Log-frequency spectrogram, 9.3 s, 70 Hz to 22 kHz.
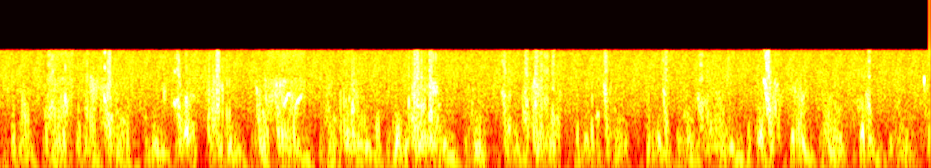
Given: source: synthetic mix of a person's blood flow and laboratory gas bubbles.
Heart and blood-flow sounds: Doppler ultrasound of blood flow; precordium
0.21-0.34 s: bubbles
0.44-0.75 s: bubbles
0.86-1.33 s: bubbles
1.64-1.69 s: bubbles
1.73-1.99 s: bubbles
2.07-2.34 s: bubbles
2.54-3.07 s: bubbles
3.39-3.85 s: bubbles
3.98-4.46 s: bubbles
5.02-5.14 s: bubbles
5.23-5.64 s: bubbles
5.90-6.13 s: bubbles
6.63-6.72 s: bubbles
6.97-7.29 s: bubbles
7.62-7.86 s: bubbles
7.93-8.10 s: bubbles
8.23-8.76 s: bubbles
9.22-9.32 s: bubbles
From the record:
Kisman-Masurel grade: 242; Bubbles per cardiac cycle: several, 3 to 8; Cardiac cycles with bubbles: 100%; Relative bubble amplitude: moderate (0.250 to 0.450); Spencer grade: 3 (all of the cardiac periods contain showers or single bubble signals, but not dominating or overriding the cardiac motion signals); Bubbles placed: anywhere in the cardiac cycle

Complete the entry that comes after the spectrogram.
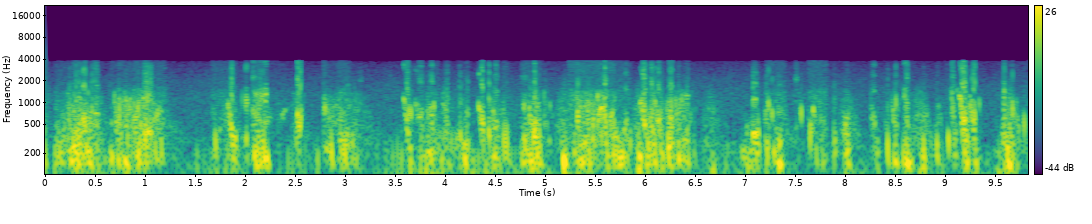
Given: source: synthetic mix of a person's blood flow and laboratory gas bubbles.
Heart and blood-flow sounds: Doppler ultrasound of blood flow; subclavian vein
0.00-0.05 s: bubbles
0.08-0.59 s: bubbles
0.64-1.22 s: bubbles
1.66-2.44 s: bubbles
2.48-2.60 s: bubbles
2.79-3.17 s: bubbles
3.56-4.26 s: bubbles
4.30-4.67 s: bubbles
4.76-5.10 s: bubbles
5.22-5.88 s: bubbles
5.92-6.51 s: bubbles
6.94-7.41 s: bubbles
7.49-7.83 s: bubbles
7.87-7.93 s: bubbles
7.97-8.07 s: bubbles
8.26-8.36 s: bubbles
8.39-8.71 s: bubbles
8.76-8.84 s: bubbles
8.90-9.38 s: bubbles
9.54-9.84 s: bubbles
From the record:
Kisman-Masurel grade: 343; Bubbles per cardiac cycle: rolling drumbeat, 9 or more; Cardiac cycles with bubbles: 100%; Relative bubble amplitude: loud (0.450 to 0.775); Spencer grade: 3 (all of the cardiac periods contain showers or single bubble signals, but not dominating or overriding the cardiac motion signals); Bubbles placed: anywhere in the cardiac cycle

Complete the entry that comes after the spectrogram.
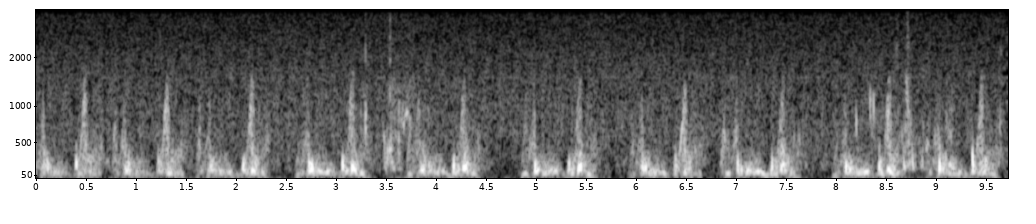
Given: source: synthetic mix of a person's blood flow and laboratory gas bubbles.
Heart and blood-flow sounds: Doppler ultrasound of blood flow; precordium
3.24-3.35 s: bubbles
3.47-3.98 s: bubbles
8.18-8.26 s: bubbles
8.33-8.43 s: bubbles
8.54-8.92 s: bubbles
8.98-9.23 s: bubbles
9.64-9.69 s: bubbles
From the record:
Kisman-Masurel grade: 221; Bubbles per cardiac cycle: several, 3 to 8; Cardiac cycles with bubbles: 10 to 50%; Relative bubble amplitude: barely perceptible (0.100 to 0.250); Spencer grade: 2 (many but less than half of the cardiac periods contain bubble signals, singularly or in groups); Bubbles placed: only in the low amplitude regions of the cardiac cycle

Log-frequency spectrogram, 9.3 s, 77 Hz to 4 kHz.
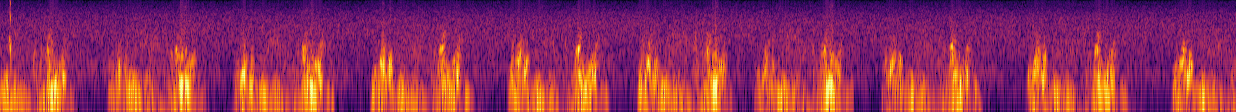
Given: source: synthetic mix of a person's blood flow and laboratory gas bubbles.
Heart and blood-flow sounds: Doppler ultrasound of blood flow; precordium
0.06-0.12 s: bubbles
From the record:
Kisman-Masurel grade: 211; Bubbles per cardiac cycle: several, 3 to 8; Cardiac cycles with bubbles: 1 to 10%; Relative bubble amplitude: barely perceptible (0.100 to 0.250); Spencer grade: 1 (occasional bubble signal discernible with the cardiac motion signal, with majority of cardiac periods free of bubbles); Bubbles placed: anywhere in the cardiac cycle

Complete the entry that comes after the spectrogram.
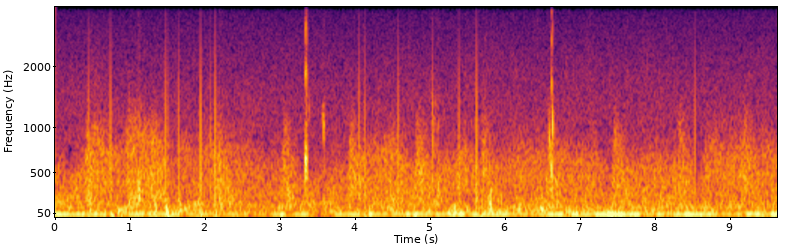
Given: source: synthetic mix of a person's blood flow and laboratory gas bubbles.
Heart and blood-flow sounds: Doppler ultrasound of blood flow; subclavian vein
1.08-1.16 s: bubbles
2.16-2.22 s: bubbles
3.28-3.39 s: bubbles
3.55-3.59 s: bubbles
5.00-5.13 s: bubbles
6.41-6.43 s: bubbles
6.54-6.66 s: bubbles
From the record:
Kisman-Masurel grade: 121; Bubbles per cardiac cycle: 1 to 2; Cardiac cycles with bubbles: 10 to 50%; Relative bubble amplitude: barely perceptible (0.100 to 0.250); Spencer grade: 2 (many but less than half of the cardiac periods contain bubble signals, singularly or in groups); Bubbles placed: anywhere in the cardiac cycle

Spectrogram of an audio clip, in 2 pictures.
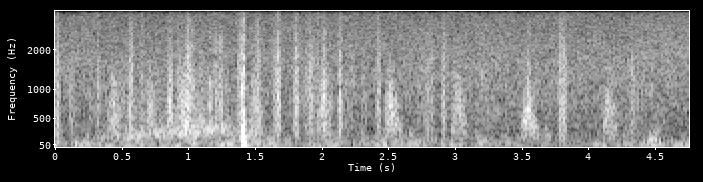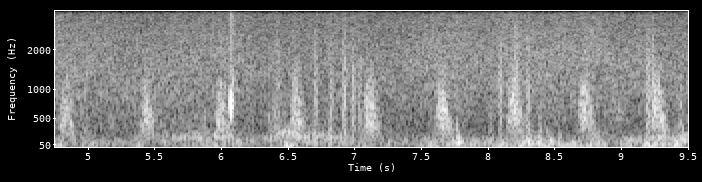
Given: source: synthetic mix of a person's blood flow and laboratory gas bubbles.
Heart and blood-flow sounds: Doppler ultrasound of blood flow; subclavian vein
6.05-6.10 s: bubbles
From the record:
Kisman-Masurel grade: 113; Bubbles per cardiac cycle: 1 to 2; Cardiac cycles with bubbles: 1 to 10%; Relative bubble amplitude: loud (0.450 to 0.775); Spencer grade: 1 (occasional bubble signal discernible with the cardiac motion signal, with majority of cardiac periods free of bubbles); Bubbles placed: anywhere in the cardiac cycle

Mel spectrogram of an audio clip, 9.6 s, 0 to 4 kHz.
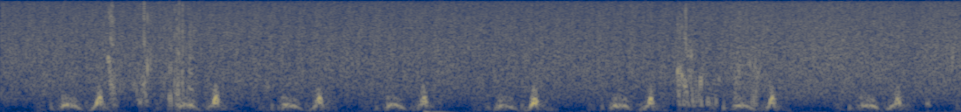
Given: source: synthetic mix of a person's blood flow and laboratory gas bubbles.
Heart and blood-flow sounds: Doppler ultrasound of blood flow; precordium
1.05-1.53 s: bubbles
1.61-1.96 s: bubbles
6.70-7.18 s: bubbles
7.28-7.42 s: bubbles
7.46-7.62 s: bubbles
9.25-9.31 s: bubbles
9.50-9.54 s: bubbles
From the record:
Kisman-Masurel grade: 221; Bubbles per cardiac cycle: several, 3 to 8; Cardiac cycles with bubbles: 10 to 50%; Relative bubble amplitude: barely perceptible (0.100 to 0.250); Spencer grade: 2 (many but less than half of the cardiac periods contain bubble signals, singularly or in groups); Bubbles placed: only in the low amplitude regions of the cardiac cycle

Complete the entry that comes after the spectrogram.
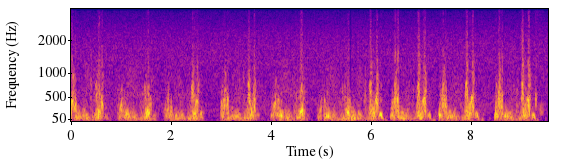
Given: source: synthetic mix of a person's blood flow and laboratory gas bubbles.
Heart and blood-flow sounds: Doppler ultrasound of blood flow; precordium
9.27-9.47 s: bubbles
From the record:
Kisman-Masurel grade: 111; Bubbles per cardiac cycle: 1 to 2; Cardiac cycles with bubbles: 1 to 10%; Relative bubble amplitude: barely perceptible (0.100 to 0.250); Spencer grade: 1 (occasional bubble signal discernible with the cardiac motion signal, with majority of cardiac periods free of bubbles); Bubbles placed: only in the low amplitude regions of the cardiac cycle

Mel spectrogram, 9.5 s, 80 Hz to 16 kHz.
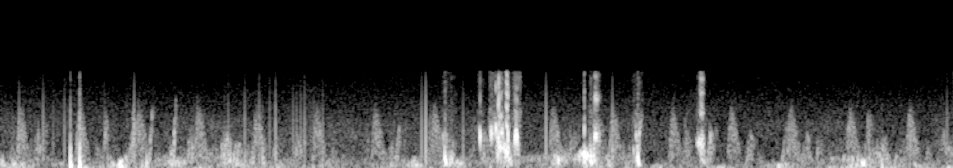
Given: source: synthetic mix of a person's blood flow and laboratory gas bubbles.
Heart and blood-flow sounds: Doppler ultrasound of blood flow; subclavian vein
4.42-4.57 s: bubbles
4.77-4.85 s: bubbles
4.89-5.23 s: bubbles
5.88-6.03 s: bubbles
6.33-6.43 s: bubbles
6.96-7.08 s: bubbles
From the record:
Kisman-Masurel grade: 223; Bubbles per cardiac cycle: several, 3 to 8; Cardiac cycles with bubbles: 10 to 50%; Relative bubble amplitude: loud (0.450 to 0.775); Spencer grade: 2 (many but less than half of the cardiac periods contain bubble signals, singularly or in groups); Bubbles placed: anywhere in the cardiac cycle

